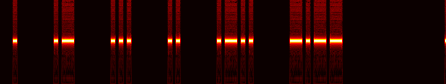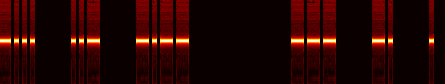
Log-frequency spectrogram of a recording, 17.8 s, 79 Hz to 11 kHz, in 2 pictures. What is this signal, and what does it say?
Morse code, heard as a keyed tone, about 15 wpm, spaced as for 8 wpm, 1000 Hz. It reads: EASILY BUY ONE
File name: qotdfiles / 8wpm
